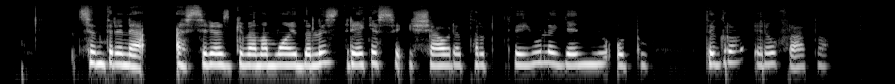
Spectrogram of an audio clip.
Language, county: Lithuanian, Alytus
